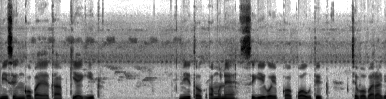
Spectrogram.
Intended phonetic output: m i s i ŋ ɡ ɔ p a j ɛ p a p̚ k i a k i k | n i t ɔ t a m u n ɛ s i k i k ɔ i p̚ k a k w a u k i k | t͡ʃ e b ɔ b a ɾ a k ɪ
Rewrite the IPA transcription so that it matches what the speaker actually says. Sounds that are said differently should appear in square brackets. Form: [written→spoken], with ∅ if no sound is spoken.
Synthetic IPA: m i s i ŋ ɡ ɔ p a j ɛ [p→t] a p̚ k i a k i k | n i t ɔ [t→k] a m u n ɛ s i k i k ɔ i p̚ k a k w a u [k→t] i k | t͡ʃ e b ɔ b a ɾ a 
